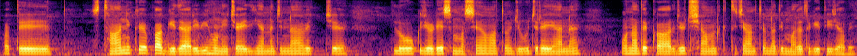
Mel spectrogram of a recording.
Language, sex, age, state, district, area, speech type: Punjabi, male, 18-30, Punjab, Moga, rural, spontaneous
